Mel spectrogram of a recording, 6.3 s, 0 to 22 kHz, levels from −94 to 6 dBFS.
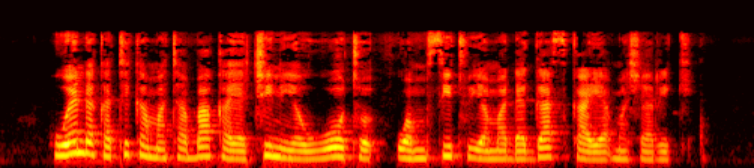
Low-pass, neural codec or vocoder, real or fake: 10.8 kHz; none; real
